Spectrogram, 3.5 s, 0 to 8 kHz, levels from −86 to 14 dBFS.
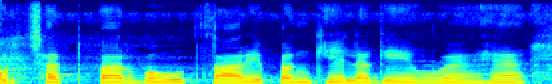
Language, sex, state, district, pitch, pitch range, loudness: Hindi, male, Uttar Pradesh, Shamli, 210 Hz, 205-220 Hz, -18 LUFS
